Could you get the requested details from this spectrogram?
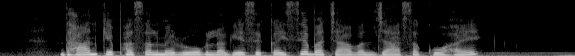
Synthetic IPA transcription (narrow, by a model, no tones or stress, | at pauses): d̪ʱankepʰəsəlmeɾoɡləɡesekəɪsebət͡ʃabəld͡ʒasəkoɦəe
